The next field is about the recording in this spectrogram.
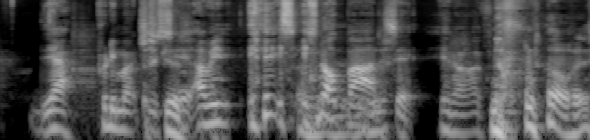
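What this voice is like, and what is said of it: Usual voice. Nothing is said of it.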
